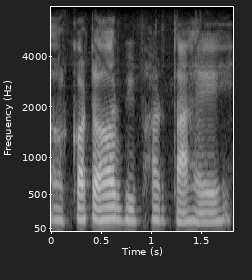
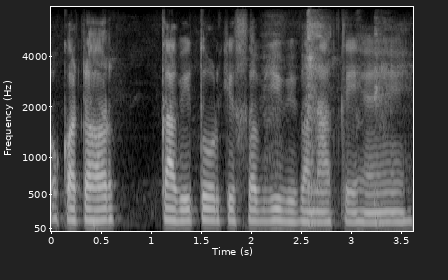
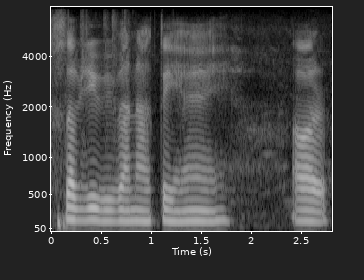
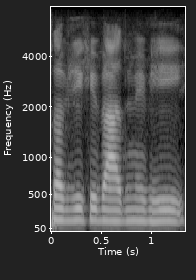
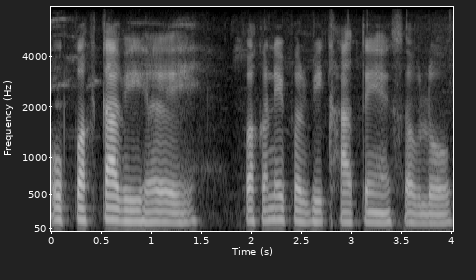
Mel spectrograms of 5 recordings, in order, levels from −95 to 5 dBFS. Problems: constant background noise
